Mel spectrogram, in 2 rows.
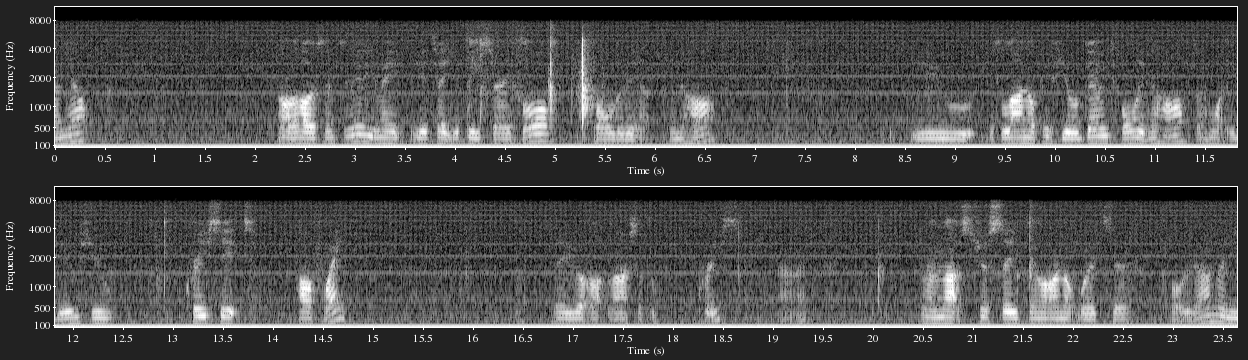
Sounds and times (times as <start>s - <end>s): Speech: 0.0s - 0.4s, 2.2s - 6.6s, 8.6s - 12.4s, 13.2s - 14.8s, 16.8s - 19.4s, 20.5s - 23.6s.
